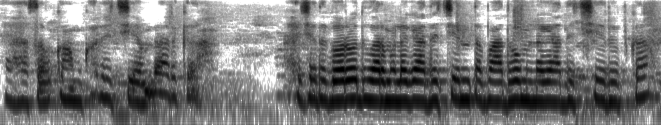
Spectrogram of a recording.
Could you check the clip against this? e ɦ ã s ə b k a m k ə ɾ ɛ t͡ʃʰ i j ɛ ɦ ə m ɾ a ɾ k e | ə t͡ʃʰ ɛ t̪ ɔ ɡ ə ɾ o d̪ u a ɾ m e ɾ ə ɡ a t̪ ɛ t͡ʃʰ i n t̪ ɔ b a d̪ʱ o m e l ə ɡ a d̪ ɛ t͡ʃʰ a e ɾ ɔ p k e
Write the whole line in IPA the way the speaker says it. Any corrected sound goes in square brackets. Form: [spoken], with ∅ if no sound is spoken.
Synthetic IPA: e ɦ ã s ə b k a m k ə ɾ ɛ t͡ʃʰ i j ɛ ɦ ə m ɾ a ɾ k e | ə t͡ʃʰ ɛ t̪ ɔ ɡ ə ɾ o d̪ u a ɾ m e [l] ə ɡ a [d̪] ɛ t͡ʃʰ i n t̪ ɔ b a d̪ʱ o m e l ə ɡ a d̪ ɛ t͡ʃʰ [i] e ɾ [u] p k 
